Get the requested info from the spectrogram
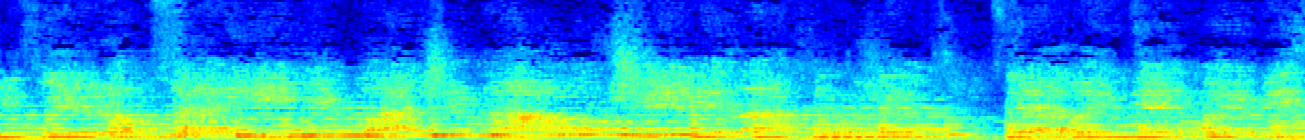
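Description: A group of young children singing a song together, with a short break between lines about five seconds in.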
